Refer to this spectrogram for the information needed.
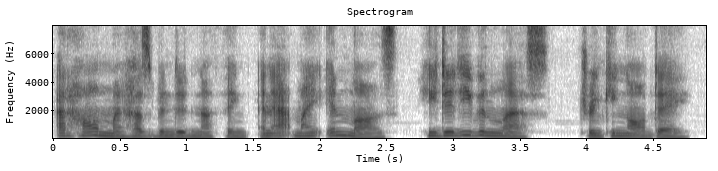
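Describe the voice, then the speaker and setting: Woman reading a story, lowish voice, dry close sound, steady pace. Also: moderate pace, dry recording. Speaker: story narrator. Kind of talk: scripted narration.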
